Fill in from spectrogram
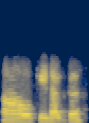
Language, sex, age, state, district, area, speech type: Tamil, female, 18-30, Tamil Nadu, Virudhunagar, rural, conversation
